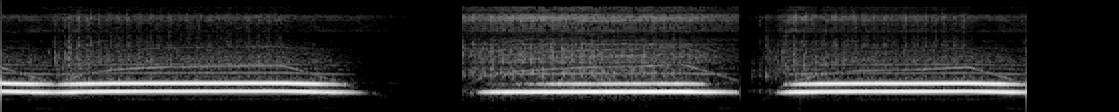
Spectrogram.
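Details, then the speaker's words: Lionel OO whistling tender after reversing swapped brush wires on the whistle motor to correct motor direction: three loud, steady two-tone whistle blasts, louder and more intense, both tones clear; whistle now normal. "hopefully you can hear that um the volume is definitely increased I feel like the intensity is a little bit higher and I can now hear clearly both tones in the whistle"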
